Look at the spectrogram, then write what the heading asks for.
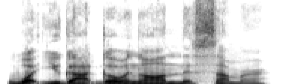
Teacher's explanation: Whatcha is what plus you becomes cha.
